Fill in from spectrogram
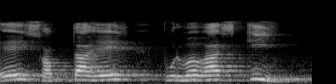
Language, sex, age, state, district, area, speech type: Bengali, male, 30-45, West Bengal, Purulia, urban, read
